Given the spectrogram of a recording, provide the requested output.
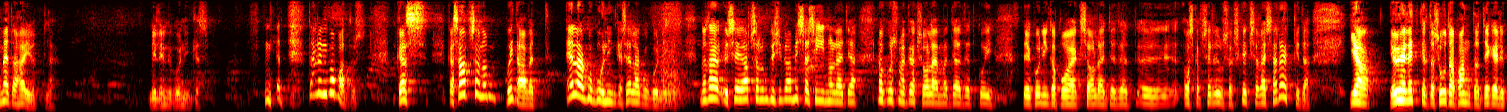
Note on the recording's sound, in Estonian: Audio salvestus koosolekult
